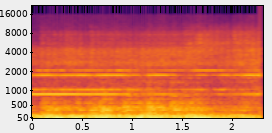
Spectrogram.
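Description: Live electronic breakbeat track: pulsing deep synth bass under several held high drone tones, one of which drops out about halfway.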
